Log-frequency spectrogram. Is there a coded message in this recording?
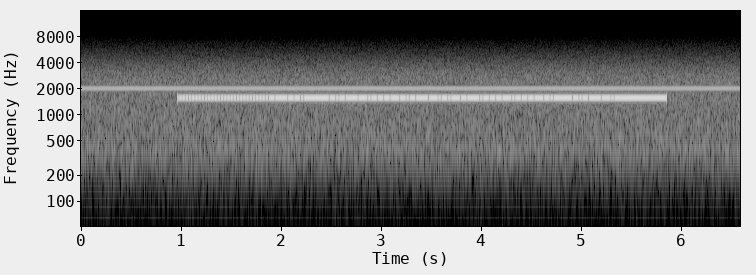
Yes: PSK31 (31.25 baud) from 1.0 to 5.9 s, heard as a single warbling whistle, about 1550 Hz, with a steady whistle near 2020 Hz.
